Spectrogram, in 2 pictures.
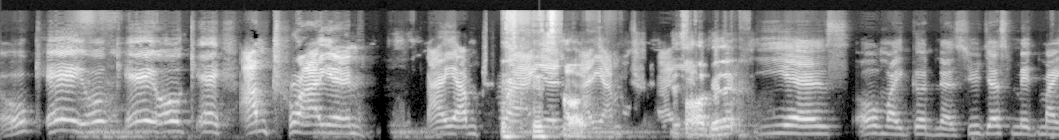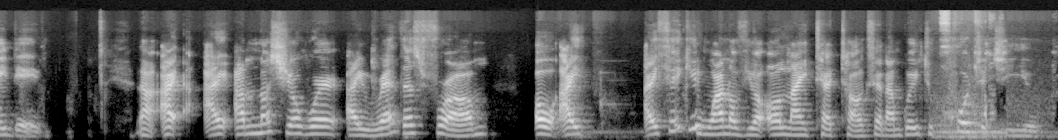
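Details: Adult man who has stuttered since age five or six, noticeable over extended conversation; word and phrase repetitions heard; stuttering.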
